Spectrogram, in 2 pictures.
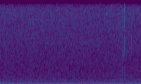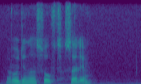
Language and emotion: Russian, neutral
